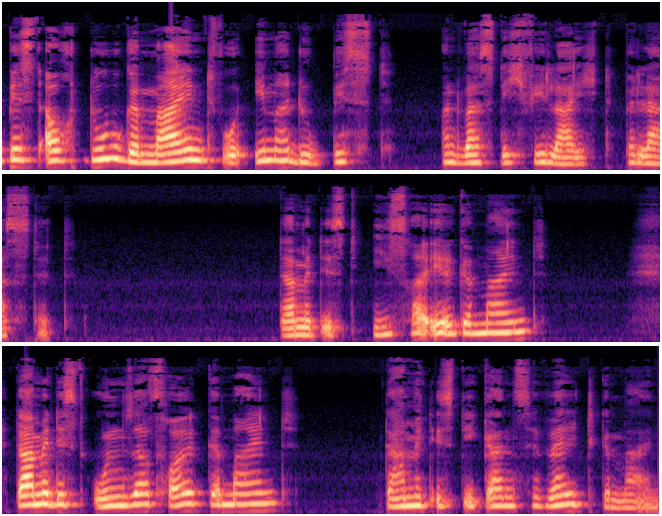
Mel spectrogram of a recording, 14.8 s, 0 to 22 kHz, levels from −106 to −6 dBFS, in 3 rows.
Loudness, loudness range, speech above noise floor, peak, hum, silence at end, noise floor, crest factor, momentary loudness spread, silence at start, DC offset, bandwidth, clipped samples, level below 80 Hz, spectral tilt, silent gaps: -18 LUFS; 9 LU; 56 dB; 0 dBFS; none; 0 s; -74 dBFS; 18 dB; 15 LU; 0 s; under 0.1%; 15.5 kHz; under 0.1%; -58 dBFS; -7 dB/octave; none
